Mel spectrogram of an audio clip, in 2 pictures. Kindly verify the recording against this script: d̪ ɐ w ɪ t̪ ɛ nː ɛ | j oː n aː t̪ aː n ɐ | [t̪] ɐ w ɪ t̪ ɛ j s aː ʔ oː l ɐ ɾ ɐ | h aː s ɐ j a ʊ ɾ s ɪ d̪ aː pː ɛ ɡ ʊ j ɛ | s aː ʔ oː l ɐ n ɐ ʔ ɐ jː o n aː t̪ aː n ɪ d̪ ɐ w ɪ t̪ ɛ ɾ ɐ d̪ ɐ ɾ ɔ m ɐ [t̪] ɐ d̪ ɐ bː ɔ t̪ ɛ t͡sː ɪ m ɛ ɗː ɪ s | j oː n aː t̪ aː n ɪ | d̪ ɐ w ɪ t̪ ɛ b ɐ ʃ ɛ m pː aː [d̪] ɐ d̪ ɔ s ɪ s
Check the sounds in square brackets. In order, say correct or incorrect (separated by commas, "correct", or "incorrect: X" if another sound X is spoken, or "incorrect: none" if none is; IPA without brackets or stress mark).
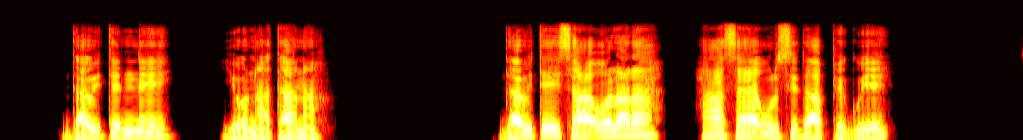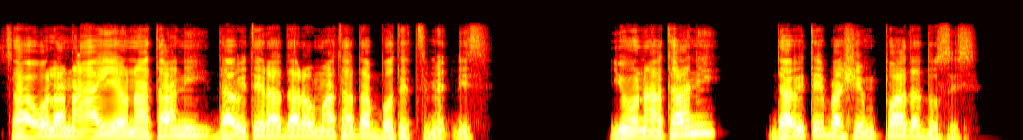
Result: incorrect: d̪, correct, correct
